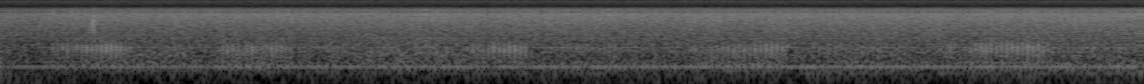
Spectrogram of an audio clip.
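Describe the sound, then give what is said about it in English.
A cat that has just jumped onto a person's knee purrs in a steady, rhythmic rumble, each breath cycle swelling softly about once a second over a faint constant hum, with no talking. “Well, something feeling a bit playful because my cat's just jumped on my knee and is purring, and it's sort of saying it needs that.”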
